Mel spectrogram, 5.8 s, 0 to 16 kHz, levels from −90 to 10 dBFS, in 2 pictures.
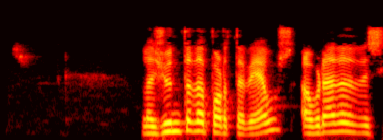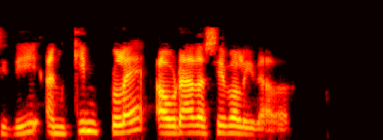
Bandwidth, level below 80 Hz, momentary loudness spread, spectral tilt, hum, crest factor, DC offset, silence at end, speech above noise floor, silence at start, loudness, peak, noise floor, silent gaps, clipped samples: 7.8 kHz; -64 dBFS; 10 LU; -3 dB/octave; none; 18 dB; under 0.1%; 0.75 s; 63 dB; 0.15 s; -18 LUFS; -2 dBFS; -82 dBFS; none; under 0.1%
